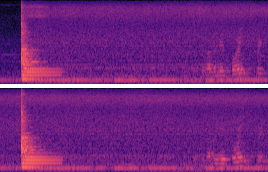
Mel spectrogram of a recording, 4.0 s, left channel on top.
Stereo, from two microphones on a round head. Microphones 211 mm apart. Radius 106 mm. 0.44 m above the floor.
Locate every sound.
0.3 s a snare drum: 10° right (ahead or behind), 0.9 m
2.9 s a man speaking: 50° left (ahead or behind), 2 m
